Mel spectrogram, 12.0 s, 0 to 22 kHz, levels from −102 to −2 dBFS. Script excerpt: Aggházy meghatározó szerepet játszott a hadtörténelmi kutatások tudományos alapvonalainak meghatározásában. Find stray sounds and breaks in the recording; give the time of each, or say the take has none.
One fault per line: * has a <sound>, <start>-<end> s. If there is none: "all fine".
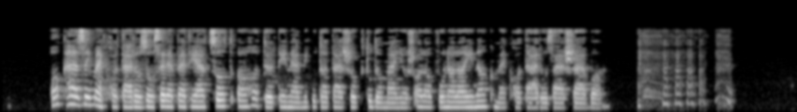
* has a laugh, 9.5-11.1 s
